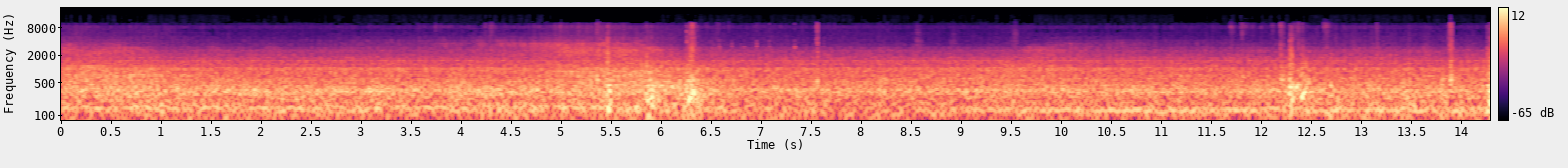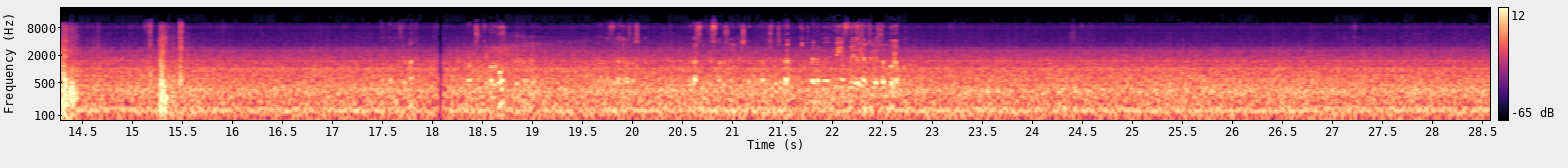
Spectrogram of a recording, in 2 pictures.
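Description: Steady road noise of a car cruising at motorway speed, heard from inside the cabin: tyre hiss on wet asphalt over a low engine hum, with a few brief clicks about halfway through.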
